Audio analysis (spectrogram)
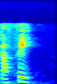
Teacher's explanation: termina en una vocal E tónica. Por lo tanto, nosotros tendríamos de que ponerle la S al final.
